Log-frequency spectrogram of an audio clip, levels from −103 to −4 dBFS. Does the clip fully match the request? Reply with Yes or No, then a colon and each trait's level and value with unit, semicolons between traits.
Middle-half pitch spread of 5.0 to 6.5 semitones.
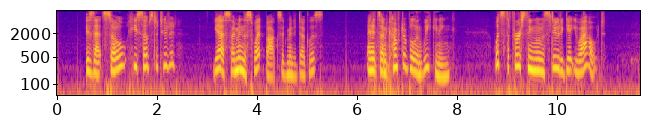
Yes: wide, 5.5 semitones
